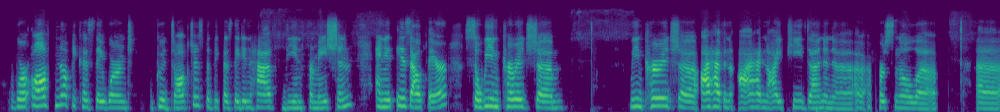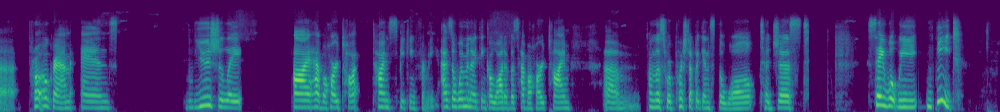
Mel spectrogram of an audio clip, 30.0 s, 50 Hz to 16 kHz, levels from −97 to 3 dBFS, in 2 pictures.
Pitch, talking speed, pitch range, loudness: 210 Hz, 160 wpm, 195-235 Hz, -28 LUFS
